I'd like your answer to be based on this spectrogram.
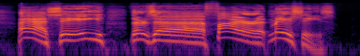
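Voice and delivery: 1920s reporter style, high. Showing another speaker how to talk: old-time 1920s reporter style. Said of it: "talk in the style of old-time nineteen twenties reporters".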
